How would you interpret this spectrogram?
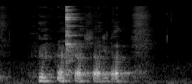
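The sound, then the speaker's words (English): A brief, bright clink of glasses touching in a toast, ringing once amid murmured voices and a faint clatter of tableware. “Cheers.”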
